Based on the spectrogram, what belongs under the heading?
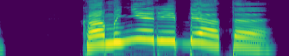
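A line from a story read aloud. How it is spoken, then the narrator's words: Yelled. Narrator (Russian): завопил Боб Гарви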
